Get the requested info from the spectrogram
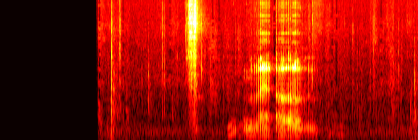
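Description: Dead silence for about the first second, then a man's breath and a drawn-out, hesitant 'uh', with a few faint clicks around it.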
